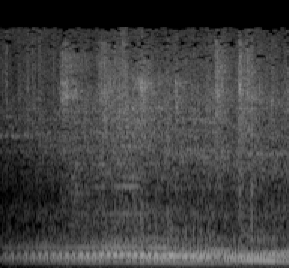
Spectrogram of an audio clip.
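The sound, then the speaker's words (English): A police lieutenant's car engine hums, its low rumble swelling in the first second and then holding steady as the car rolls to a halt at the lot of a used car dealer, Happy Harry. No voices are heard. “who was waiting as the lieutenant's car pulled to a stop.”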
